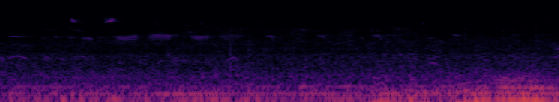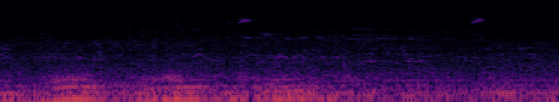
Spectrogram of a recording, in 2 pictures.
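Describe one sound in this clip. A small bird chirps now and then.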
